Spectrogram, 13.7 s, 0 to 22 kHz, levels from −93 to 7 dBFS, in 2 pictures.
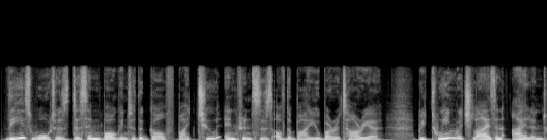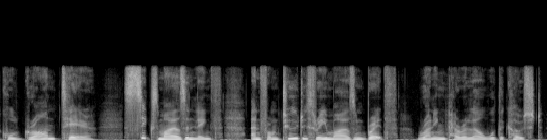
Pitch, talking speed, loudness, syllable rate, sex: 190 Hz, 165 wpm, -16 LUFS, 4.8 syllables/s, female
